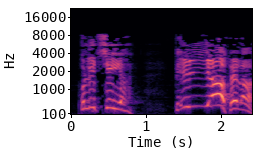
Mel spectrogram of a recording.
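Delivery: dreadful shriek, very high-pitched and very loud. A wife cries out during a theatre performance, with a terrible scream. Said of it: "urlò la moglie con voce così tremenda".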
